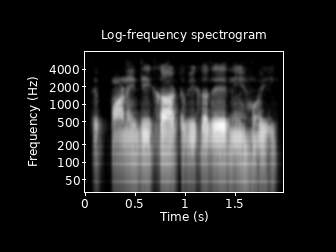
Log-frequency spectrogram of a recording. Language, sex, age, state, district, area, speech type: Punjabi, male, 18-30, Punjab, Fatehgarh Sahib, rural, spontaneous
